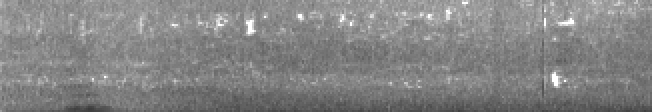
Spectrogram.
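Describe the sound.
Sea waves wash onto a beach in Dénia, Spain, with a continuous broad hissing rush of surf that holds steady throughout.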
